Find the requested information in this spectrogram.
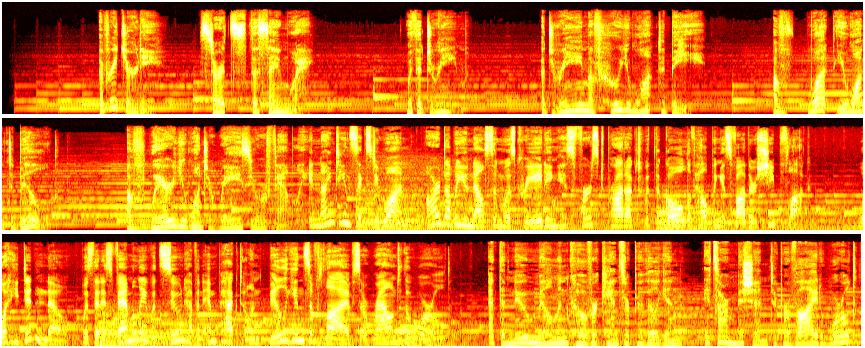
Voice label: Corporate, Female Voice Over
